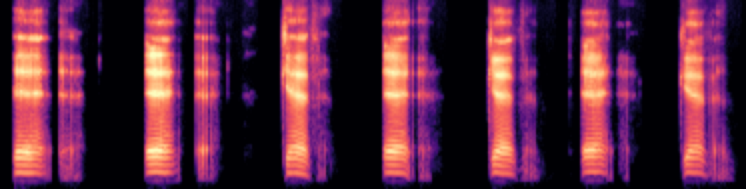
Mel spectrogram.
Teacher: the first syllable is a little longer, it's higher in pitch. The second syllable is faster, it's weaker, it's softer, and it's lower in pitch because it's not stressed.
